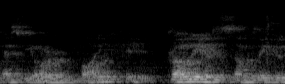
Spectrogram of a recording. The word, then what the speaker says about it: SVRVIVE: And as your company is called SVR Vive, it probably has something to do with one person. Yeah, so the company is Survive, spelled with SVRVIVE.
